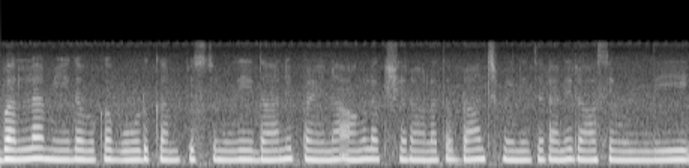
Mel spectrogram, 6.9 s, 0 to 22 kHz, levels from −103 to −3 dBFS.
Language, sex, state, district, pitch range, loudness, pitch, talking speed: Telugu, female, Telangana, Adilabad, 215-230 Hz, -19 LUFS, 220 Hz, 120 wpm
